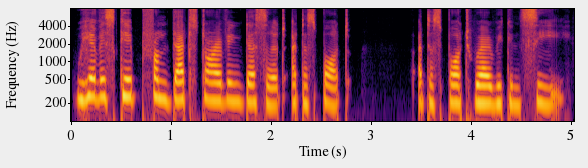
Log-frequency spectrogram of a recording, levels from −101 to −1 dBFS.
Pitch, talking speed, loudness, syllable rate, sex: 215 Hz, 190 wpm, -19 LUFS, 5.2 syllables/s, female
